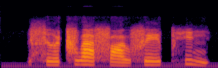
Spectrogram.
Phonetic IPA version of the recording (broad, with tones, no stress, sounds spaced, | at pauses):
s ɹ̩˧˥ ʈ͡ʂ w ä˥˩ f ɑ˨˩ ʊ̯ f e˧˥ ɪ̯ pʰ i˥˩ ŋ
